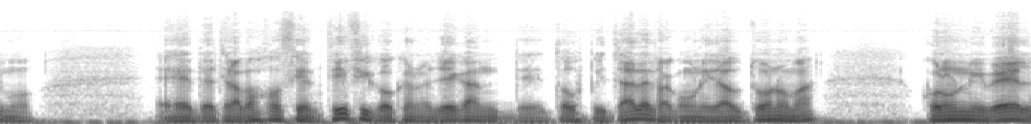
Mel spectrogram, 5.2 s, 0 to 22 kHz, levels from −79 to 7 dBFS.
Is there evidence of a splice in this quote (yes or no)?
yes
